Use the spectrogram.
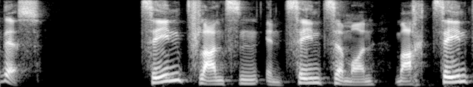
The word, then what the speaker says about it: Pflanze: Likewise, the PF in Pflanzen is pronounced just as it's spelled. A P, P, combined with a F, Pf. So it's Pflanze, Pflanze. In fact, my last name starts with this sound.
